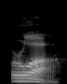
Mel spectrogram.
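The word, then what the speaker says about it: ळ: The sound is produced by taking your tongue and just kind of giving a weak flap. It's kind of like curling your tongue backwards and just trying to say an L sound, but it's going to kind of flap out very quickly.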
